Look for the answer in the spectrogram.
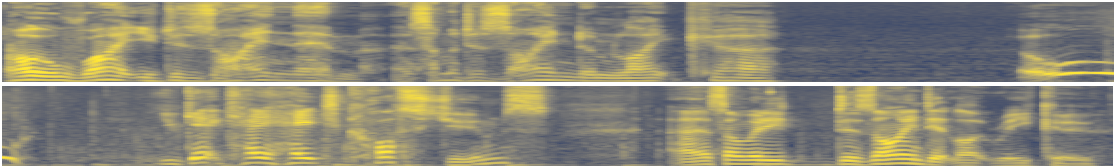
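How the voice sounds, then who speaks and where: Excitable man reacting to a game. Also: medium pitch, takes it slowly. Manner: excitable, swearing, shouting at the screen, dropping to whispers. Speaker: reaction video host. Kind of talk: live reaction commentary. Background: game cutscene audio and music.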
